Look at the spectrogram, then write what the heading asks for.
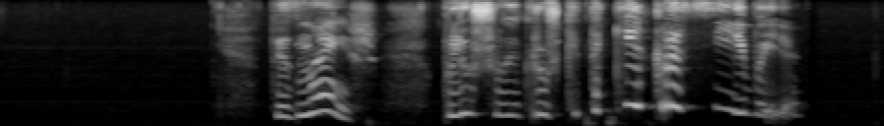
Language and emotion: Russian, positive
